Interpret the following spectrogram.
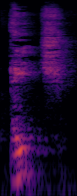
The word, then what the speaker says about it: Hur: We also meet for the first time a person that we spell it H-U-R.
